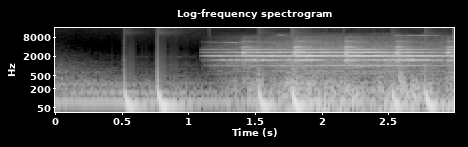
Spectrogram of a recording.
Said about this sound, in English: But every single time you hear that train, you really get a sense of just how present those trains are, how close they are. It's not something that you can escape. Every time I saw the train like this running behind my building, I feel scared now.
